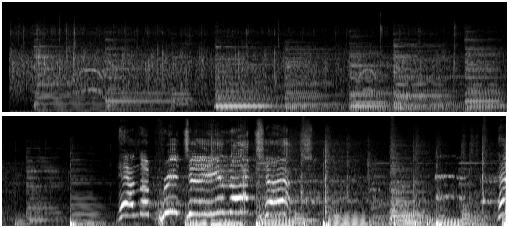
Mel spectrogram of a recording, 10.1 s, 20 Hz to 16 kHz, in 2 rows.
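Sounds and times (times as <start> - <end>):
audience applause: 0.1 - 5.6
keyboard playing sustained chords: 0.4 - 10.0.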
